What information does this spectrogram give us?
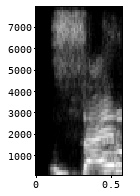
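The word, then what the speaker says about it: ز: জায়ের উচ্চারণ ঠিকঠাক করতে হবে, ঝা এমন না, জা সদ সিন সা।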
